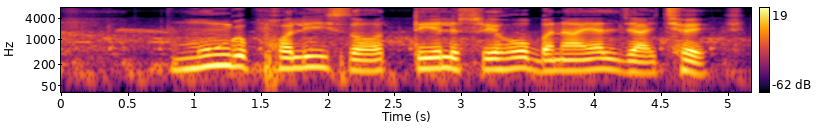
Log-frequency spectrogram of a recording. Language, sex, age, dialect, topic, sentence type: Maithili, male, 60-100, Eastern / Thethi, agriculture, statement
